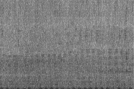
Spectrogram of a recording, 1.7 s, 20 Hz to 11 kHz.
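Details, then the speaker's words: Honda Supra 125 after rebuild of a collapsed engine: valves replaced, aftermarket (KW) camshaft without decompression, oil spraying well. Idle deliberately set high for run-in. Steady fast idle, smooth, no ticking; some air noise; engine still feels tight, not from rings. "ya ini rpm-nya masih tinggi sekali ya memang saya bikin tinggi kayak gini karena ini kan posisinya ryen lah"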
